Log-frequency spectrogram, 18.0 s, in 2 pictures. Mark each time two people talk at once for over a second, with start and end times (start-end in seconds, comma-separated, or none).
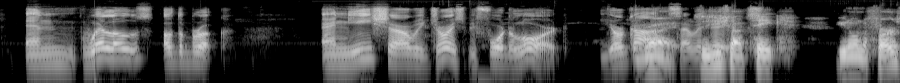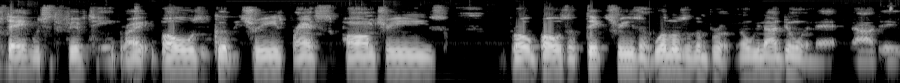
6.4-7.6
